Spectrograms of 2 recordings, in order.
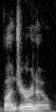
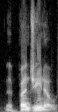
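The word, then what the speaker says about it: Bongino: go watch some of the videos of Dan Bonjouro um um Banino, excuse me, Dan I said his name wrong.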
